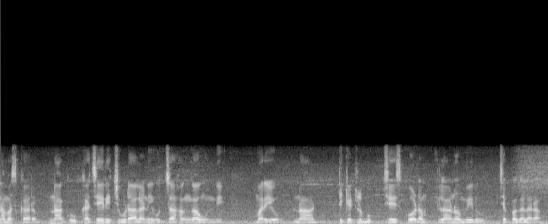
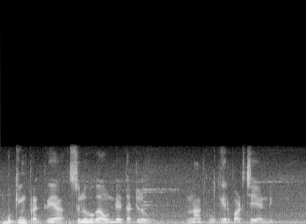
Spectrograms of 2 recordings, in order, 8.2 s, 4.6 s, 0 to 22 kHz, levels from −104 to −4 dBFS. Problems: constant background noise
